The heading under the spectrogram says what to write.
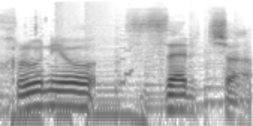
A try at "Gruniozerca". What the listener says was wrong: Okay, the second part was good. The first one, we need to work on that Swedish accent. Yeah, you're trying it the Swedish way. It's Grunio that.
